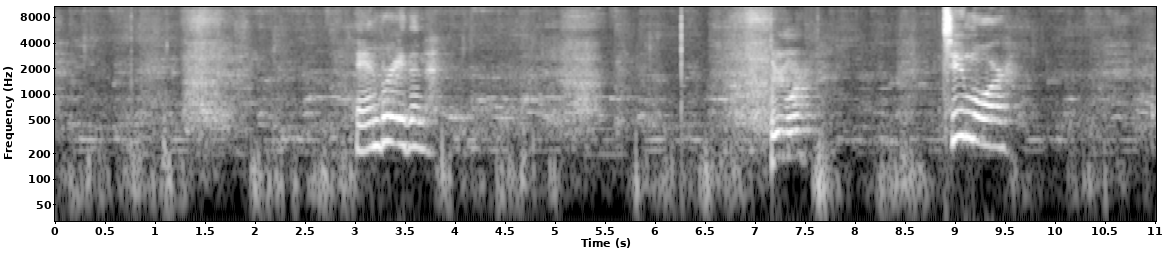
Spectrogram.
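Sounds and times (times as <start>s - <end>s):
forceful exhaled breaths: 0.0s - 3.0s, 3.7s - 8.9s
faint background music: 0.0s - 11.0s.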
